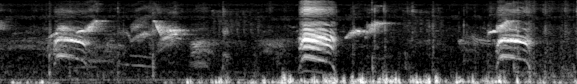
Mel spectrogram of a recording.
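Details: Crows fighting for food give scattered harsh caws over rumbling low background noise, with thin whistled calls of other birds mixed in.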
